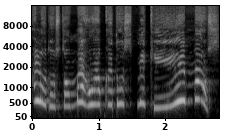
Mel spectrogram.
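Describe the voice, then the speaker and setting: In a put-on character voice pitched extremely high, the speaker goes at a fairly slow pace. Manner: cheerful, friendly.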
